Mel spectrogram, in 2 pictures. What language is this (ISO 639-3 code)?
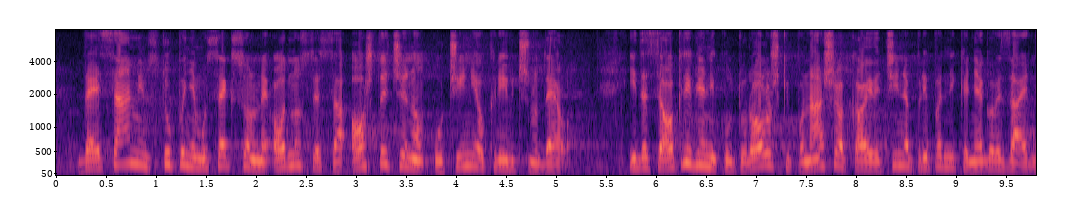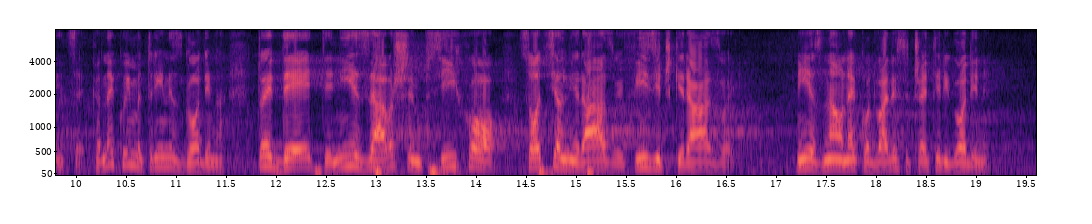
srp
